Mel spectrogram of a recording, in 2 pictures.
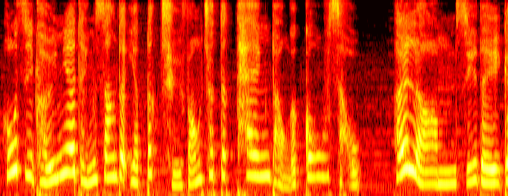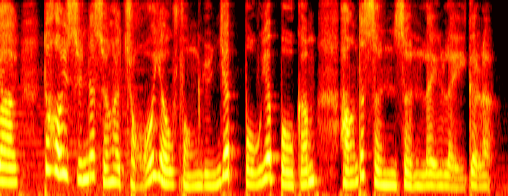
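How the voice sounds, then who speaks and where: Soft music plays faintly behind this audiobook narrator, a woman whose voice is medium-pitched, sing-song, a little mellow and slightly rough, at normal speed. With a Hong Kong or Guangdong Cantonese accent, she tells a colourful scripted story dramatically, colloquially and with humour.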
